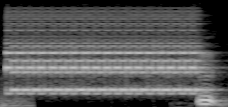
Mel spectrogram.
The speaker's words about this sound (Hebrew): תוך כדי שהכנתי חביתה, שמעתי את הטלפון מצלצל.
